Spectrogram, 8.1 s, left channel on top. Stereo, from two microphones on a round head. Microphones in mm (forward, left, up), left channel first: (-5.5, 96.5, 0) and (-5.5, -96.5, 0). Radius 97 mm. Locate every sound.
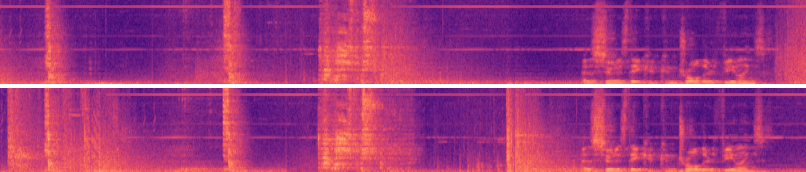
0.4 s chopping: 40° right (ahead or behind), 6 m
3.2 s a sneeze: 70° right (ahead or behind), 8 m
5.8 s a man speaking: 80° right, 4.5 m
